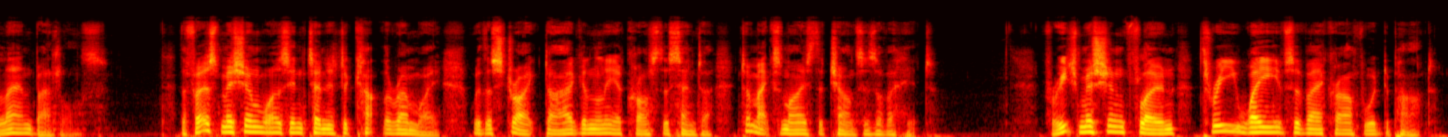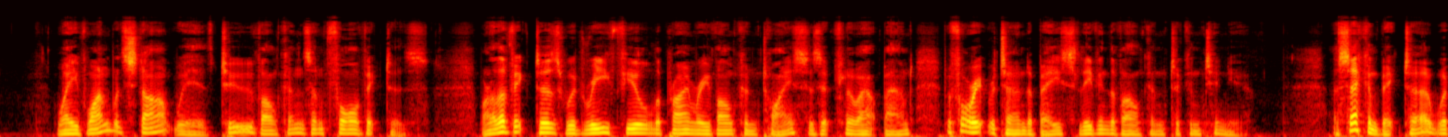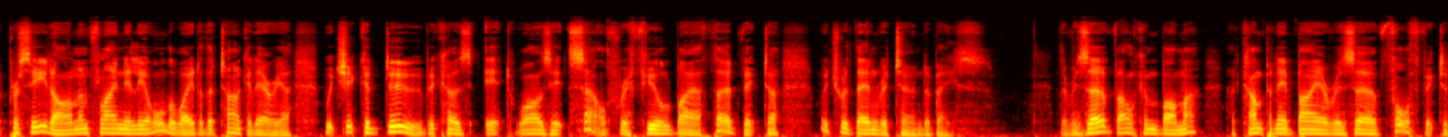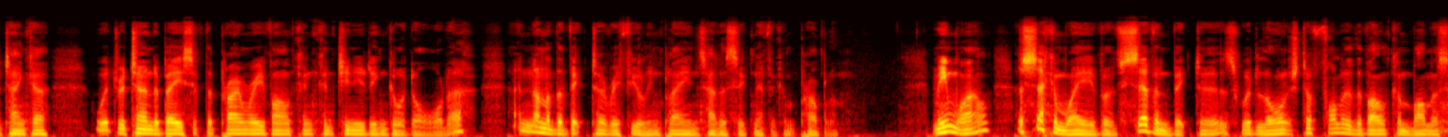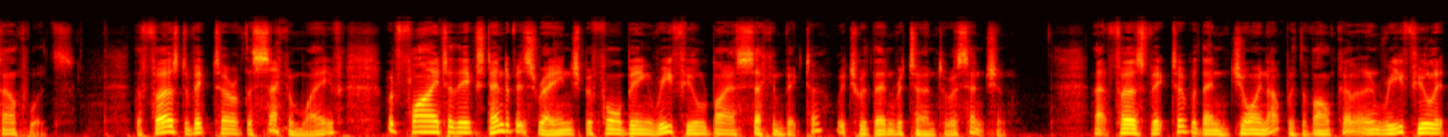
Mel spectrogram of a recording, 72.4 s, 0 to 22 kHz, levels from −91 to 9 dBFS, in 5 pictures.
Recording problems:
garbled, watery; slightly
abrupt cut into speech; at the start

